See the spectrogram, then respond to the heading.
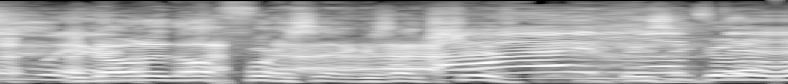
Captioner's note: laugh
